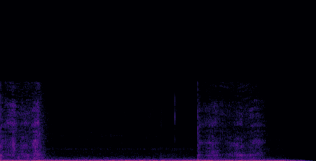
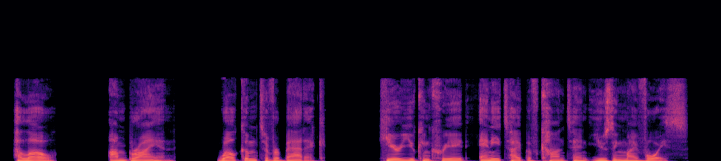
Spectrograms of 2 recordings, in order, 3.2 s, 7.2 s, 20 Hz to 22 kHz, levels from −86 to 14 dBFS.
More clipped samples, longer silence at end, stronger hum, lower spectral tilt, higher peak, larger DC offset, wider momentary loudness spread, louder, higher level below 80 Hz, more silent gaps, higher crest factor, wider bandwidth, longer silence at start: neither; second, 0.1 s vs 0.35 s; neither; about the same, -5.5 dB/octave vs -6 dB/octave; second, -26 dBFS vs -4 dBFS; neither; second, 4 LU vs 11 LU; second, -47 LUFS vs -20 LUFS; first, -40 dBFS vs -50 dBFS; second, none vs 1.87-2.09 s; about the same, 12 dB vs 16 dB; second, 10.5 kHz vs 12 kHz; second, 0 s vs 0.15 s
